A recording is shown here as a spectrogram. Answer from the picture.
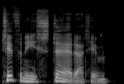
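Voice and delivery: plain reading voice

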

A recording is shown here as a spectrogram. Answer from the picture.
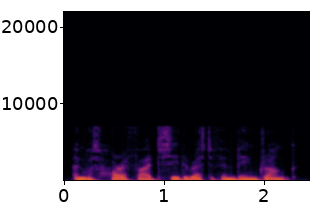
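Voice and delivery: plain reading voice

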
